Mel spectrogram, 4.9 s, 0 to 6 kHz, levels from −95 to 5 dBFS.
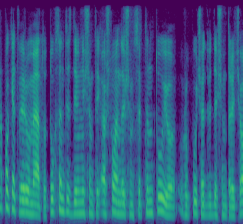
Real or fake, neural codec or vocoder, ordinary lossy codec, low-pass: fake; codec, 24 kHz, 3.1 kbps, DualCodec; AAC, 32 kbps; 5.4 kHz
